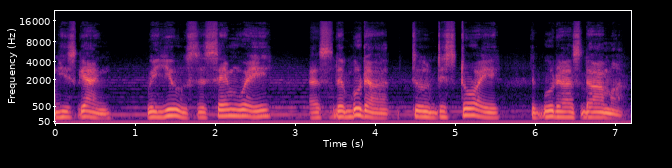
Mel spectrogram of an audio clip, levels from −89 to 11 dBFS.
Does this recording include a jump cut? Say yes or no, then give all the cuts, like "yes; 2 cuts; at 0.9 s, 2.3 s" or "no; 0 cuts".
no; 0 cuts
